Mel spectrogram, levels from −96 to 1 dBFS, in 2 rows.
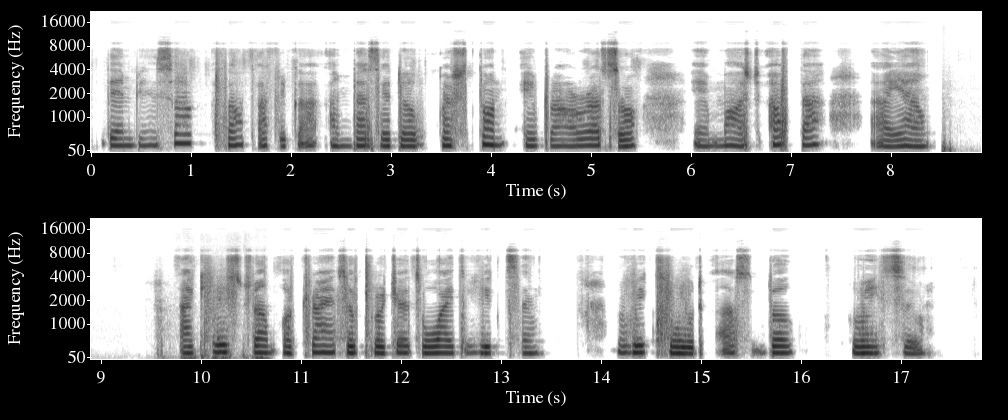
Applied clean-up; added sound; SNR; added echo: neural mask model RNNoise.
